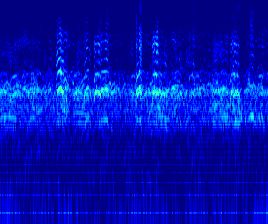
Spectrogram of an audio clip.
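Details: A large flock of snow geese in Skagit Valley fills the air with a constant babble of high, nasal, barking honks, overlapping without pause, with some louder honks standing out.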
